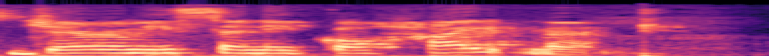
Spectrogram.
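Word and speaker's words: Jeramie Sanico Heitman: Well, I was known to Jeremie Sanico, now it's Jeremie Sanico Heitmann.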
